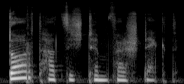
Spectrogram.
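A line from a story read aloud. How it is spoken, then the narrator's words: Female whisper. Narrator (German): flüsterte sie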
